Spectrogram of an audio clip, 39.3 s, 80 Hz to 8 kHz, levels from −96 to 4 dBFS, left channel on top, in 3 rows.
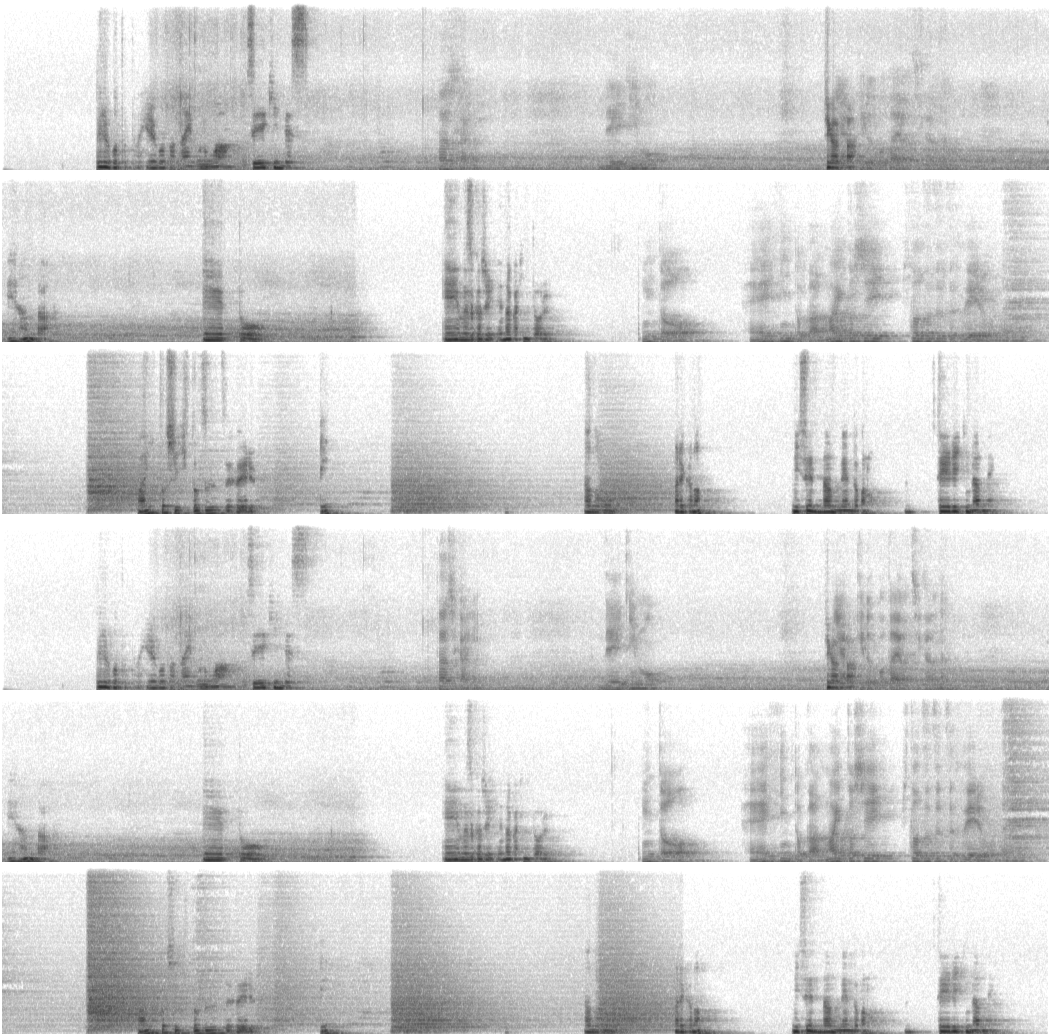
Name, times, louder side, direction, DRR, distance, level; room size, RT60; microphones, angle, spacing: voice 1, 1.2-3.8 10.3-10.7 13.1-13.7 15.6-16.4 18.6-20.0 27.9-29.4 30.1-30.3 33.4-33.9 34.6-35.0 36.0-37.1 37.5-37.6 37.9-38.6, left 2 dB, 55° left, 11 dB, 1.4 m, -25 dB
sound 1, 1.8-17.5, left 1 dB, 30° left, 5.1 m, -43 dB
voice 2, 5.4-6.0 7.4-8.2 10.4-11.9 21.1-21.9 22.4-24.1 24.4-25.9, equal, 45° right, 5 dB, 7.7 m, -39 dB
sound 2, 25.1-26.2 27.2-32.7 33.6-34.7, right 4 dB, 80° right, 1.6 m, -36 dB
24.5 x 22.0 x 9.7 m, 0.86 s
head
